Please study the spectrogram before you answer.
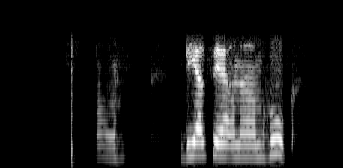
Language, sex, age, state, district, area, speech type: Santali, female, 30-45, West Bengal, Malda, rural, conversation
